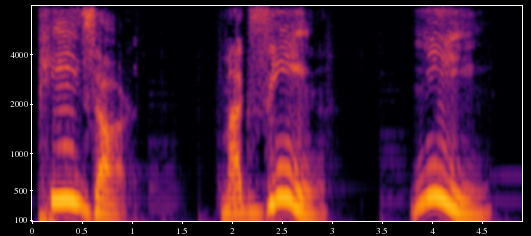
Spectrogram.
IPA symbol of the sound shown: i:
